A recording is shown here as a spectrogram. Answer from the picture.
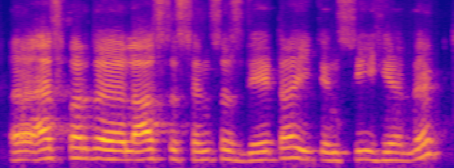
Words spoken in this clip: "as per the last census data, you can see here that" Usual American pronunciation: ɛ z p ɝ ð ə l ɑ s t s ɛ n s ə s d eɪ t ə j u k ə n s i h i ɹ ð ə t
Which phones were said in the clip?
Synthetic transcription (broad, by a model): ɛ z f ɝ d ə l ɑ s t s ɛ n s ə s d eɪ t ə j u k ə n s i h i ɹ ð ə t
